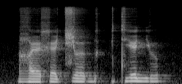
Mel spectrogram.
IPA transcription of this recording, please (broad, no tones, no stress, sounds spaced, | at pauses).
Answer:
ʁ ɛ x ɛ t͡ɕ ə ɡ | tʲ ɛ nʲ ʊ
